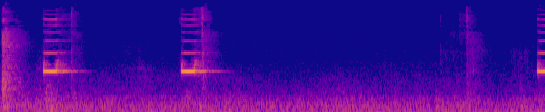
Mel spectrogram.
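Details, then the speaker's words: Samsung OTC microwave whose buttons had stopped working, tested after fitting a new button panel with control board, while setting the clock: short, clean single beeps about once a second show the keypad now responds normally. "As you know, the buttons are working, so I know this unit's gonna work."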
